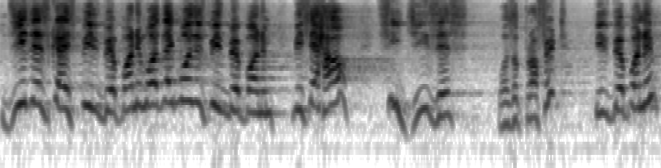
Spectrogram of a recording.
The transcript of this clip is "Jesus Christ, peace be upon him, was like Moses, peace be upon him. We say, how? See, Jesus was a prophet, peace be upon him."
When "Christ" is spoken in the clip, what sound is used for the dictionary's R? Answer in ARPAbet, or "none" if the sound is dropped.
R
